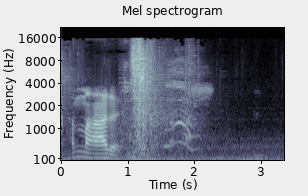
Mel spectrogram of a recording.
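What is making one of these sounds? A game character shouts during a fight.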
